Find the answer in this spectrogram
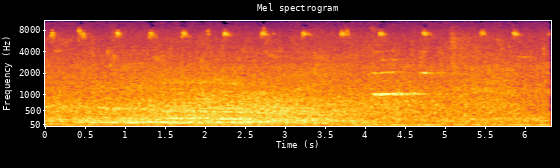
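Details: Nesting spotted flycatcher, June–July 2011: a regular series of brief, high, thin notes about every half second over a low rumbling background, with a few faint whistled tones from another bird.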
